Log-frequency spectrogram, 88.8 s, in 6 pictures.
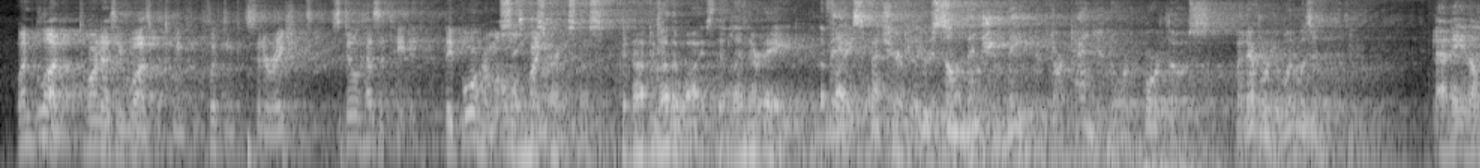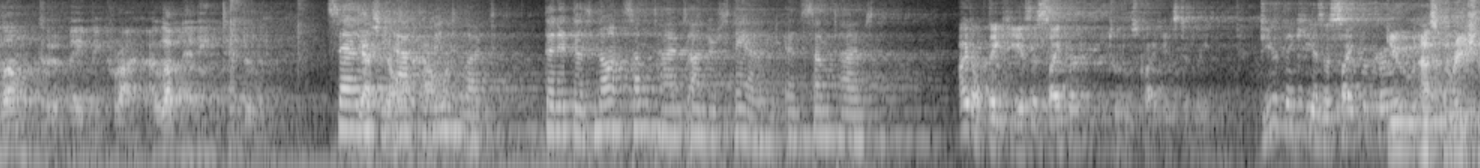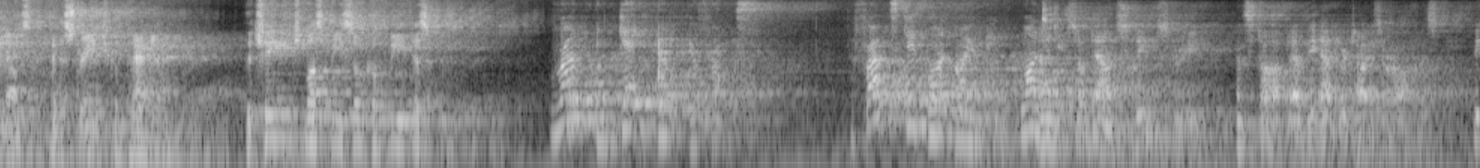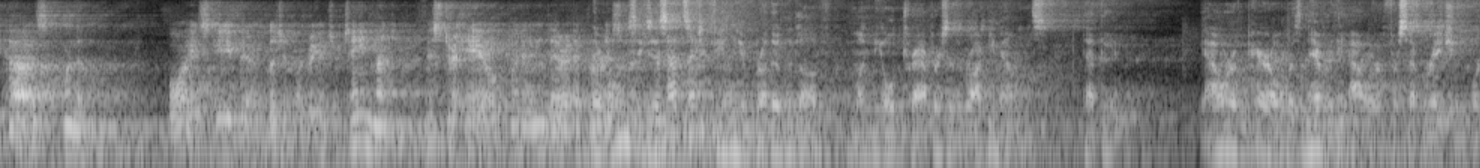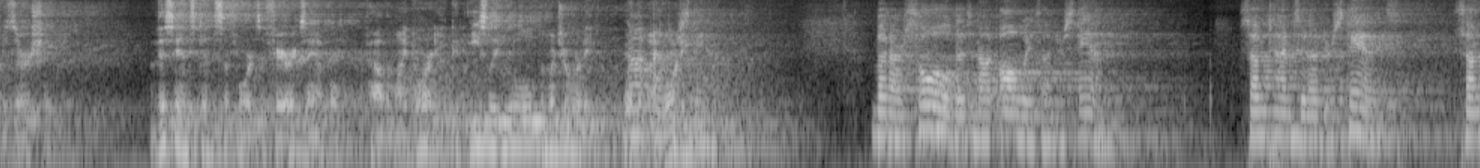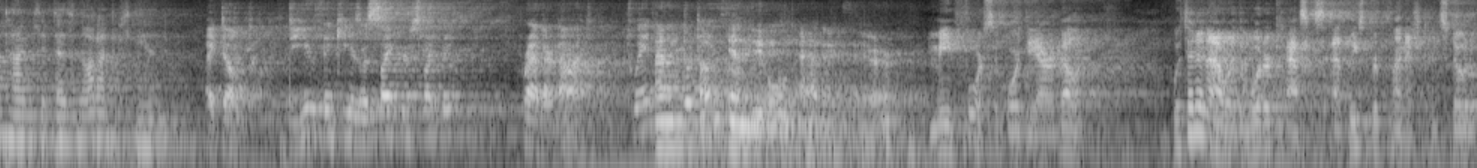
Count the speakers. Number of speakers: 9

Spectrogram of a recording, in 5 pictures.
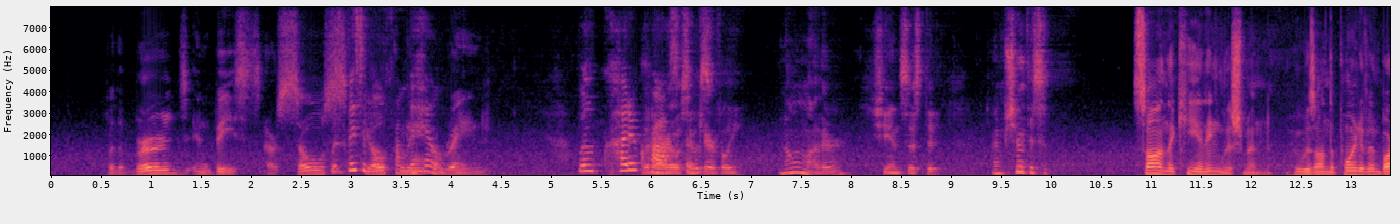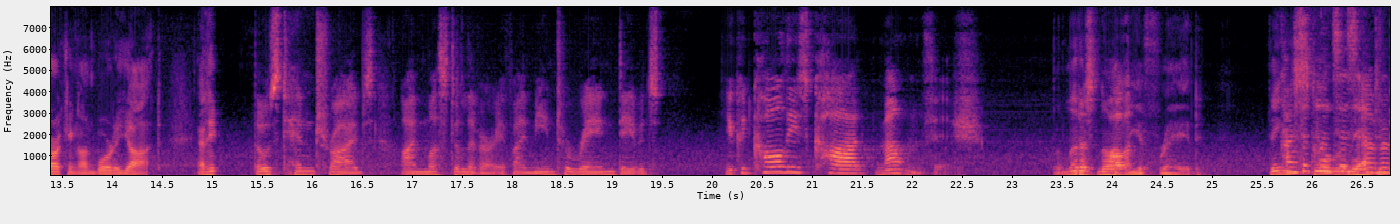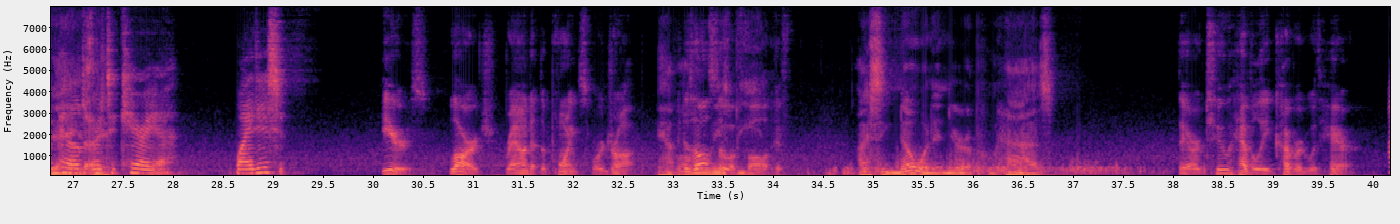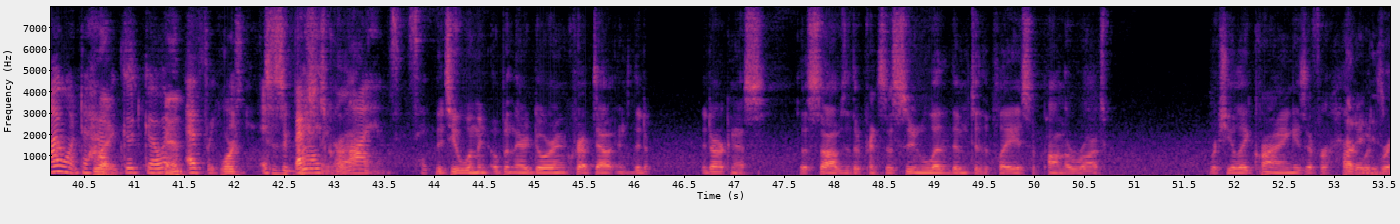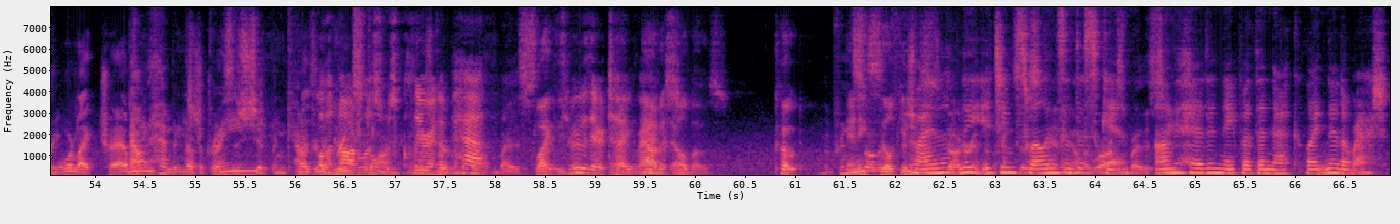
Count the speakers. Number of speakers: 9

